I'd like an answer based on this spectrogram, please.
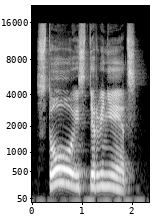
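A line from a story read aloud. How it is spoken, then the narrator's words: Menacing. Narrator (Russian): Люськин отец … грозно сказал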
